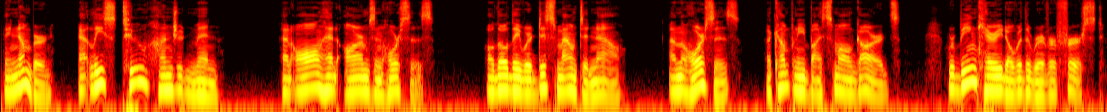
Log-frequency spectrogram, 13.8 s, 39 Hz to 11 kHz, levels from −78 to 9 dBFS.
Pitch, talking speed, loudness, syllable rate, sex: 110 Hz, 140 wpm, -17 LUFS, 4.5 syllables/s, male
